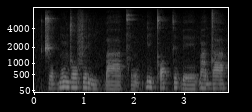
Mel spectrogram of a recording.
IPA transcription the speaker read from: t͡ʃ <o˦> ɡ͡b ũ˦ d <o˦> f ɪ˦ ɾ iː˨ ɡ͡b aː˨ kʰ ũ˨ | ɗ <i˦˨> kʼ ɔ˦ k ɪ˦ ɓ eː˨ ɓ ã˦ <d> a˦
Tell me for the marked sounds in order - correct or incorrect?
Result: incorrect: o˨, correct, correct, correct

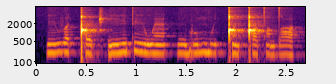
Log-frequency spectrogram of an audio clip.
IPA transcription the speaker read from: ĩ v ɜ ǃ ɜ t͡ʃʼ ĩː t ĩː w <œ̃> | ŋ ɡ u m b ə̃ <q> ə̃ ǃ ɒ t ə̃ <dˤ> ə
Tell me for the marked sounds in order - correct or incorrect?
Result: incorrect: ɛ̃, incorrect: ǃ, correct

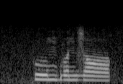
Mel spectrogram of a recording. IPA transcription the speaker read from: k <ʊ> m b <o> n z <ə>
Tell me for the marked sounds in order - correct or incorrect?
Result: incorrect: u, correct, incorrect: ɔ

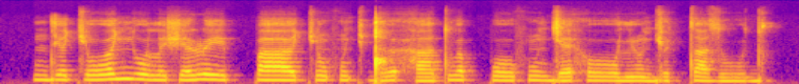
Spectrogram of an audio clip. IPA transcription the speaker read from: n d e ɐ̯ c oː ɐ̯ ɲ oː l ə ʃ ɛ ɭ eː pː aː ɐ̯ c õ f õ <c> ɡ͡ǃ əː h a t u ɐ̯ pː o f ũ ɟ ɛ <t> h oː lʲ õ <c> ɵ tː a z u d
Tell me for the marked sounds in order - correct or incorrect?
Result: correct, incorrect: none, incorrect: ɟ

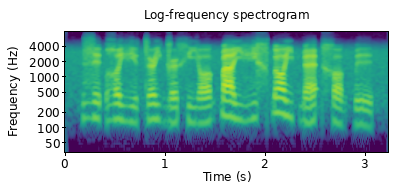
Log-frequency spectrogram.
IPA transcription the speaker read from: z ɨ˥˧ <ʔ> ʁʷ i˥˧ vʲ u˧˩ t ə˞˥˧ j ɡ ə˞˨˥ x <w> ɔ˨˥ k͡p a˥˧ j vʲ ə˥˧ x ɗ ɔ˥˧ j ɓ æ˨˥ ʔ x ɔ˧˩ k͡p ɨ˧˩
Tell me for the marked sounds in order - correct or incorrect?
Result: correct, incorrect: j

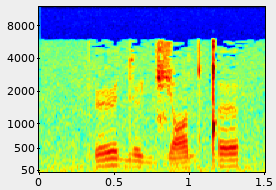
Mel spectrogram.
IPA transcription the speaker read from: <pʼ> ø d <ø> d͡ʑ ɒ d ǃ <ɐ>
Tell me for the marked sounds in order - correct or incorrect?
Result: correct, correct, incorrect: ə

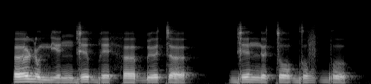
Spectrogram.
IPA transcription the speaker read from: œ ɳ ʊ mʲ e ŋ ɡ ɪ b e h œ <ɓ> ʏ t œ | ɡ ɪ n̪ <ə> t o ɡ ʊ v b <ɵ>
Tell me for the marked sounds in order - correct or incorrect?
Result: correct, incorrect: ʏ, incorrect: ʊ

